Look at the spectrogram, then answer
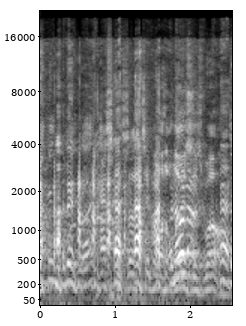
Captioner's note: laughing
